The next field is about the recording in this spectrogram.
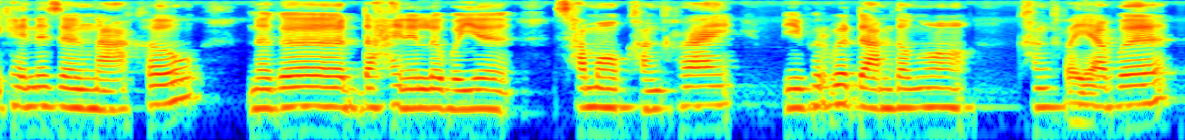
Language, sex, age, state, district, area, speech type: Bodo, female, 45-60, Assam, Chirang, rural, spontaneous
